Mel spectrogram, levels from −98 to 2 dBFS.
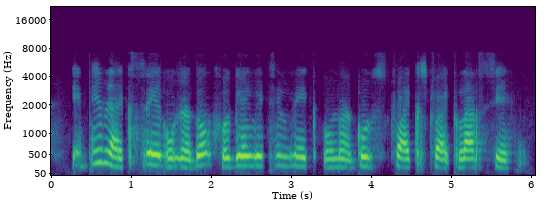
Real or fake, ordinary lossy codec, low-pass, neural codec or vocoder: fake; none; 7.2 kHz; codec, 16 kHz, 1 kbps, FunCodec, trained on LibriTTS, 50 frames a second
